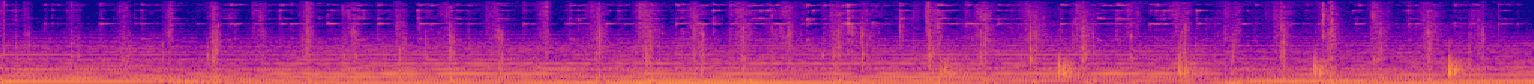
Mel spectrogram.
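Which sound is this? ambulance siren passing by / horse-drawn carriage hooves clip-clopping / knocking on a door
horse-drawn carriage hooves clip-clopping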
